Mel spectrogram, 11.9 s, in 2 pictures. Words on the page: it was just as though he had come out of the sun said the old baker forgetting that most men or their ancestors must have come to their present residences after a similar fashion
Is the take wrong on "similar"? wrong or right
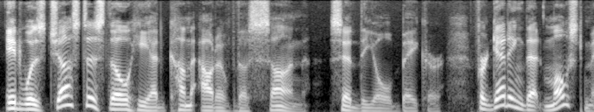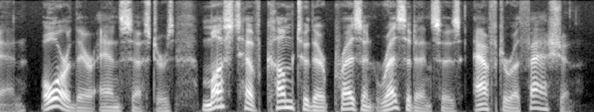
wrong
